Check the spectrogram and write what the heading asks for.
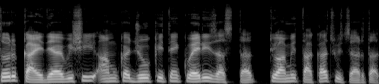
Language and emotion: Goan Konkani, neutral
